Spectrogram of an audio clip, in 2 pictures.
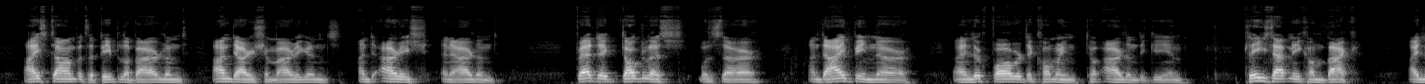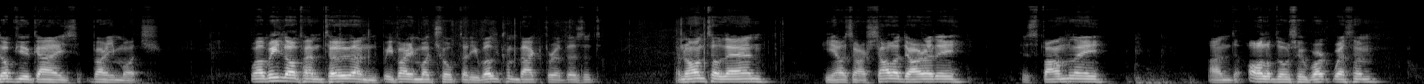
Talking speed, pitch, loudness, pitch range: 160 wpm, 115 Hz, -18 LUFS, 110-125 Hz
